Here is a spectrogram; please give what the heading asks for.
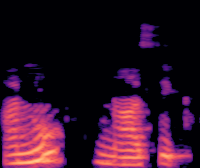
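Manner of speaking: अनुनासिक stretched slowly and said quietly; slow, soft drilled answer. Shown as a demonstration. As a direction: model अनुनासिक slowly for the class. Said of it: "क्या कहेंगे?". (धीरे-धीरे, धीमी आवाज़ में)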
